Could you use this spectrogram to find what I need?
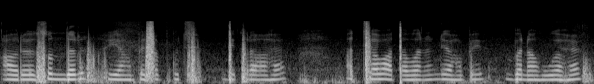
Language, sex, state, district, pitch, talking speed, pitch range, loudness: Hindi, female, Punjab, Pathankot, 225 Hz, 160 wpm, 215-235 Hz, -19 LUFS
